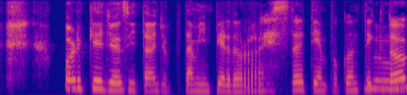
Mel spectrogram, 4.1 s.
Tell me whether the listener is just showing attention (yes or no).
yes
